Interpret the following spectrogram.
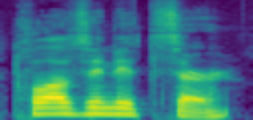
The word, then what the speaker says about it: Klausenitzer: I'm going to have so much trouble pronouncing this. Klausenitzer. I think that's how you pronounce it.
